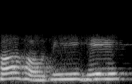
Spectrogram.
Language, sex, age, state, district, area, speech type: Marathi, female, 45-60, Maharashtra, Wardha, urban, conversation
